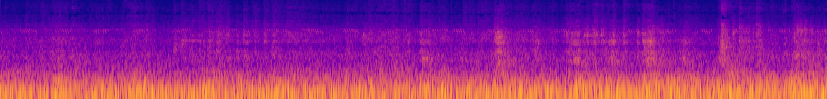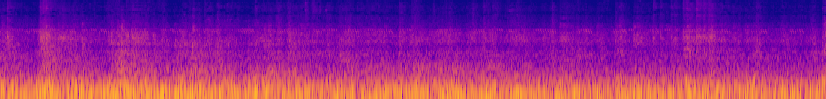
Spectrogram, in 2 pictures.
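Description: Freight cars of a mixed freight train rolling past close by: steel wheels running on rail in a steady low rumble, with scattered sharp clanks and clicks, thickest in the middle stretch and again near the end.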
